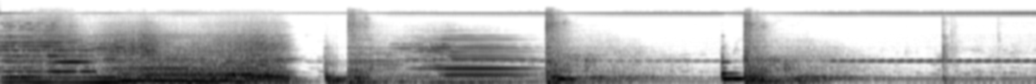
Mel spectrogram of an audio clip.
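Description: Experimental improvised music from electric guitar and electronics: dense layered drones that cut off about three seconds in, followed by three sharp struck attacks about two seconds apart, each fading slowly.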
